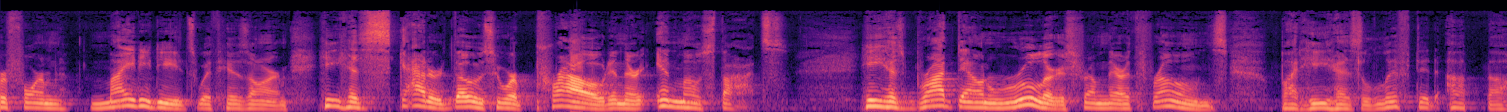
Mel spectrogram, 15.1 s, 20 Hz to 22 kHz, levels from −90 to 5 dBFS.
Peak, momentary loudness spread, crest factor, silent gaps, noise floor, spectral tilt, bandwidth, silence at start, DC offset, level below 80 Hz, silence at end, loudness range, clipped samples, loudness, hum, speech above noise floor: 0 dBFS; 13 LU; 16 dB; none; -42 dBFS; -5.5 dB/octave; 15.5 kHz; 0 s; under 0.1%; -56 dBFS; 0 s; 6 LU; under 0.1%; -16 LUFS; none; 26 dB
